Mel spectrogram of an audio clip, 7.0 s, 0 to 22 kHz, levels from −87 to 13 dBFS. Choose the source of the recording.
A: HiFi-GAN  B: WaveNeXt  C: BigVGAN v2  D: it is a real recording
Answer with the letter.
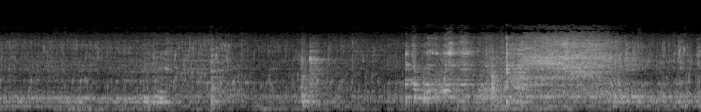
D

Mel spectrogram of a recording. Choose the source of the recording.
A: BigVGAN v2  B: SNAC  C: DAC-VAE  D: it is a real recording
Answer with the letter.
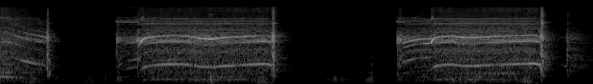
D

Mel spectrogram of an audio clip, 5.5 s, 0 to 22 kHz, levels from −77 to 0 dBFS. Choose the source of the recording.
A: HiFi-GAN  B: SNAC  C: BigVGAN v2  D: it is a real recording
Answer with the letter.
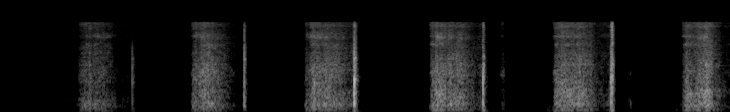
C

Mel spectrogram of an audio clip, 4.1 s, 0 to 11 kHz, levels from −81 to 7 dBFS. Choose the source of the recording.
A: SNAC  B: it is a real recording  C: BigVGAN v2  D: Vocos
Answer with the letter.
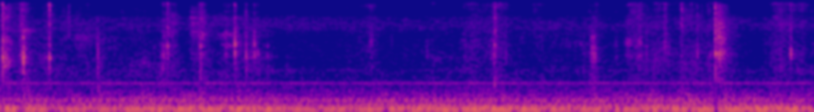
B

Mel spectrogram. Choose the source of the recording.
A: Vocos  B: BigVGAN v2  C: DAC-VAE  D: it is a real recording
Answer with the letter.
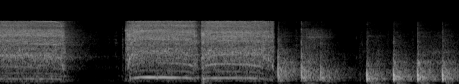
B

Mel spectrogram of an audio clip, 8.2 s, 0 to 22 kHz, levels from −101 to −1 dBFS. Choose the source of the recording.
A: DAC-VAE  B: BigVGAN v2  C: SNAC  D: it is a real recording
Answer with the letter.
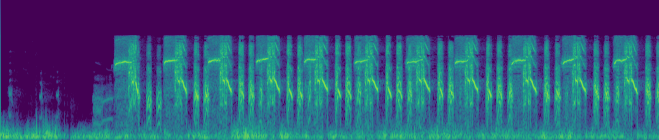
D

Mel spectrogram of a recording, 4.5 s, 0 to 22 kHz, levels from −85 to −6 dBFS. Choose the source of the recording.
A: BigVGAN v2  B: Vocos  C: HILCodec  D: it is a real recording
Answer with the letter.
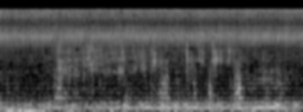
A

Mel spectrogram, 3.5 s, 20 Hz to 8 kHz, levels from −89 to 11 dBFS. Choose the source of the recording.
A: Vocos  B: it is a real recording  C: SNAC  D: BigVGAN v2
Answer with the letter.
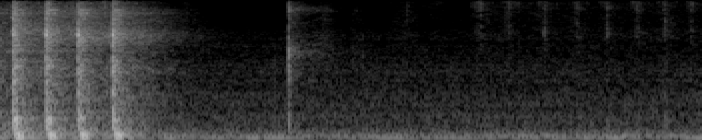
B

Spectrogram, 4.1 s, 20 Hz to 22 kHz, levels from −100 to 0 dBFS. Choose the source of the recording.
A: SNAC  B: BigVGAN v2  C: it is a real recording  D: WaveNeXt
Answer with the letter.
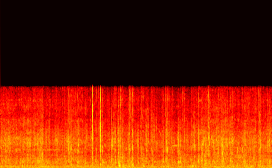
C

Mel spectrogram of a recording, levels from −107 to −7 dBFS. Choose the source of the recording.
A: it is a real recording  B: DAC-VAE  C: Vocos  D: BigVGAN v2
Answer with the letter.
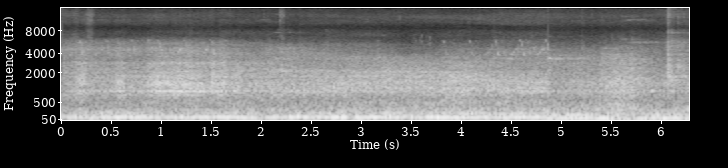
A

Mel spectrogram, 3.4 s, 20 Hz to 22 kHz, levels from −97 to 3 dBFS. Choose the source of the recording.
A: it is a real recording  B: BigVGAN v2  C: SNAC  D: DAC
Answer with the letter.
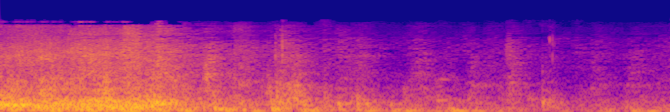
B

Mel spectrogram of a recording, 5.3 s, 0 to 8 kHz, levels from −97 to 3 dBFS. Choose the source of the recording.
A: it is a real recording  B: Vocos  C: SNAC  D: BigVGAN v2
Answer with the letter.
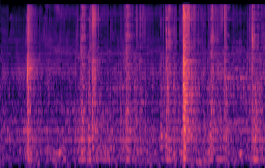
D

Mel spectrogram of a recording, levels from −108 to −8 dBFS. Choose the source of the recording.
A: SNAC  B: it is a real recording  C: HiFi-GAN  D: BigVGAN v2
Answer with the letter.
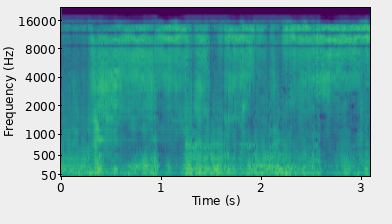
D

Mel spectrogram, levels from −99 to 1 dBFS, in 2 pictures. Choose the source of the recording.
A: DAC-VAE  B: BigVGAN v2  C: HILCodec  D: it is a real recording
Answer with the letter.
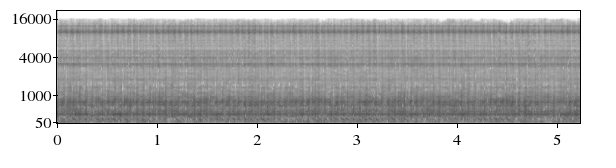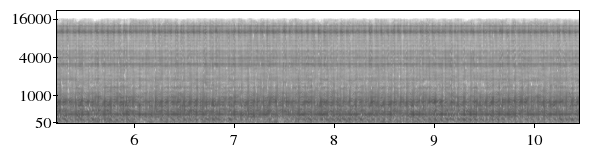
B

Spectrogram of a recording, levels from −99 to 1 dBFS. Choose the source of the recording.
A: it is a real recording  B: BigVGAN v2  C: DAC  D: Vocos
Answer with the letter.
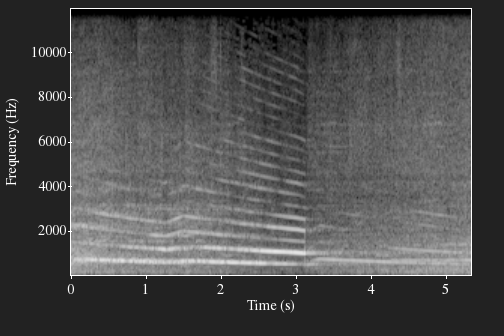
A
